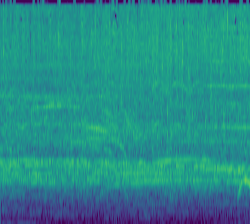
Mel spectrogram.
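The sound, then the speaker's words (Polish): Audience applause greeting a special guest: a steady, dense wash of clapping and crowd noise that holds at an even level throughout. “Wielkie brawa!”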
